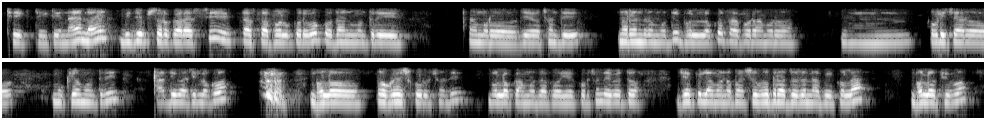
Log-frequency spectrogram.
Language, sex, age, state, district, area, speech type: Odia, male, 30-45, Odisha, Nabarangpur, urban, conversation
